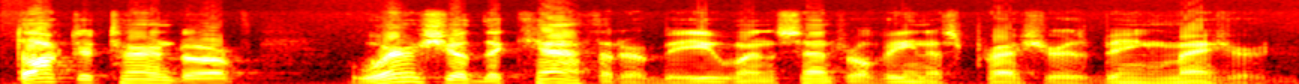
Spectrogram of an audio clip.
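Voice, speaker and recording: A man with a deep, low-pitched voice serves as the interviewer. He puts scripted medical questions in a formal way, with precise and careful wording. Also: animated, brisk.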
